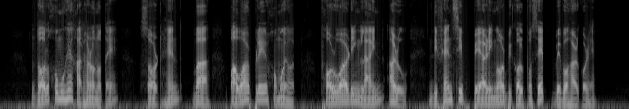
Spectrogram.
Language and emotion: Assamese, neutral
